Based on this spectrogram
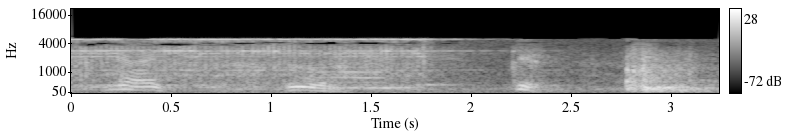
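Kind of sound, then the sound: household object, alarm clock ringing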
